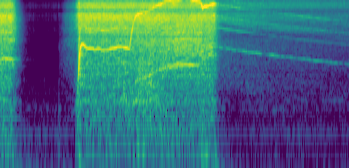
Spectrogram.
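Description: A hand-spun ball bearing whirs with a bright, airy hiss and a clean tone that slowly glides down.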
